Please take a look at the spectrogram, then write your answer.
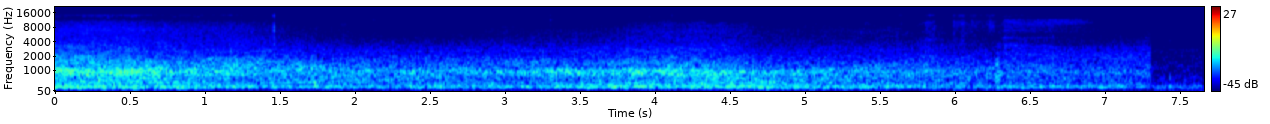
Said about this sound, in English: All right, I noticed a bunch of garbage trucks coming down the road, and they're they're noisy motherfuckers.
